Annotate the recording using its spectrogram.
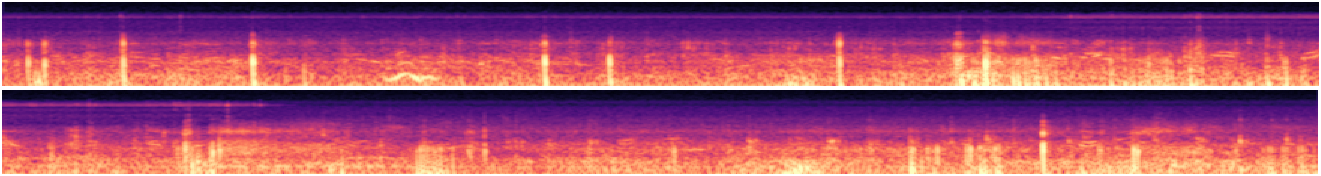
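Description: Horse hooves thud on soft sand in a steady gallop.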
